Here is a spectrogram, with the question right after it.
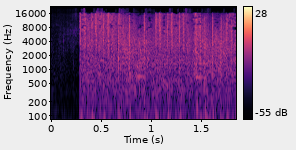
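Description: Loud, rapid bursts of pistol gunfire in a The Last of Us multiplayer match, starting abruptly after a brief quiet moment and continuing densely throughout.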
